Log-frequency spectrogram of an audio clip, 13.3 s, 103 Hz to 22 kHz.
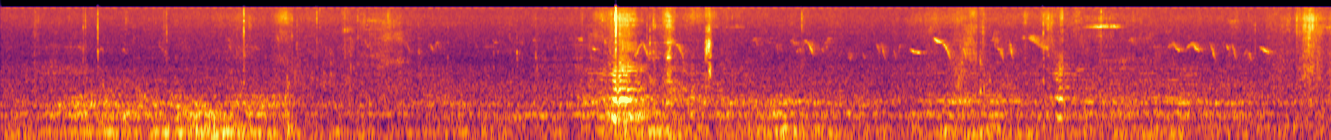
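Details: Package of about 10,000 Russian/Carniolan hybrid honey bees with one queen, installed into a new hive in April 2012; steady low droning hum with overtone bands throughout, brief clicks and knocks from handling the hive.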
